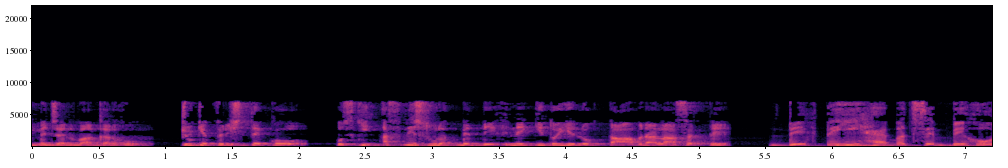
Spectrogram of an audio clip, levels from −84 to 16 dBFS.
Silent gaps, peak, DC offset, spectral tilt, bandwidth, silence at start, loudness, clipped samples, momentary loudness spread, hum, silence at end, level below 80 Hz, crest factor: none; -8 dBFS; under 0.1%; -4 dB/octave; 7.4 kHz; 0 s; -24 LUFS; under 0.1%; 6 LU; none; 0 s; -58 dBFS; 14 dB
